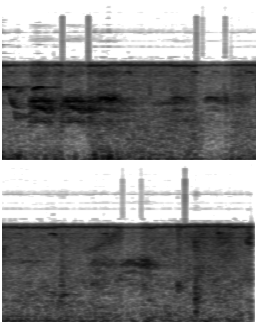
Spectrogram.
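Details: Thari or Mewati bull making its mating sound during courtship. Hoarse, caw-like, jeering calls with a bird-like quality come in uneven bursts across a few seconds over steady low rural background noise.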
